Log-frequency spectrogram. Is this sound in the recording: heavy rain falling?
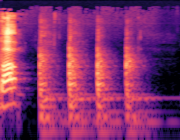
no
